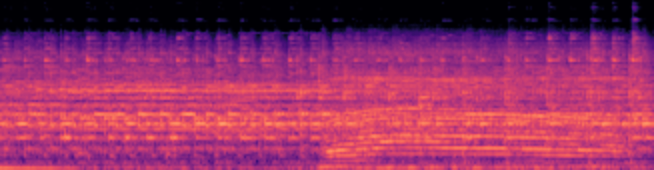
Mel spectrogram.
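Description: Live Nautanki folk-theatre accompaniment: a barrel drum beats a steady rhythm under sustained melodic tones. From about three seconds in, a long held note rises and then slowly falls.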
